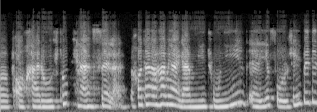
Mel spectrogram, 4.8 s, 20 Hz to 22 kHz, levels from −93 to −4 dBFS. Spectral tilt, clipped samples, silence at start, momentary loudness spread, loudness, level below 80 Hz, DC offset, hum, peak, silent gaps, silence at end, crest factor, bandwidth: -4 dB/octave; under 0.1%; 0 s; 7 LU; -19 LUFS; -56 dBFS; under 0.1%; none; -4 dBFS; none; 0 s; 16 dB; 12.5 kHz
